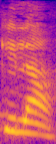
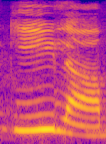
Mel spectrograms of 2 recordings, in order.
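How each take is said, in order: First: The first vowel is short and quick. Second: The first vowel is drawn out long. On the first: The speaker calls it right. "ये correct होगा क्योंकि हम बोलते हैं किला" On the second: The speaker calls it wrong. "ये wrong है, but मात्रा हमारी खींच गई है"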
